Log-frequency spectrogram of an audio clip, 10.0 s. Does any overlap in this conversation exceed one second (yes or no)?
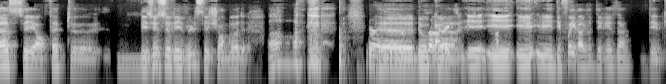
yes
